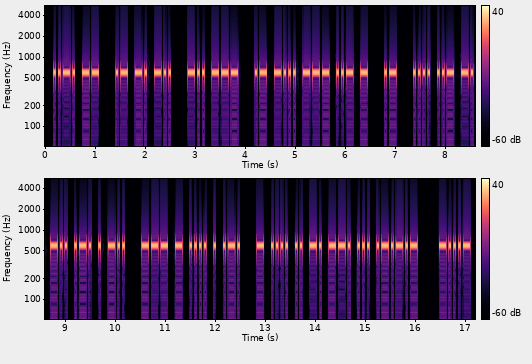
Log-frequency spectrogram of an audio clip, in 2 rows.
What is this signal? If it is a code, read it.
Morse code, heard as a keyed tone, about 25 wpm, 600 Hz. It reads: FM AND DO ABOUT A HUNDRED OTHER THINGS. <BT>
